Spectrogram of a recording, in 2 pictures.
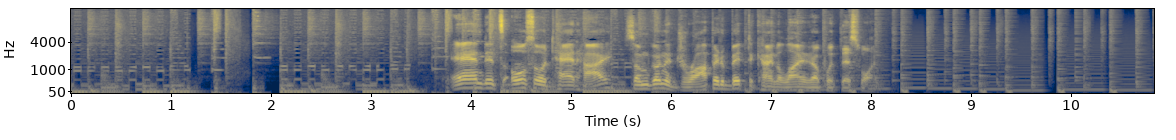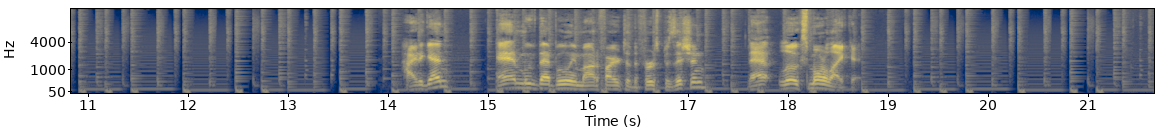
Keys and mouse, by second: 0.4 Tab, 2.6 click, 4.0 g, 8.9 Tab, 9.6 Tab, 10.0 Tab, 10.7 Tab, 11.2 g, 12.7 Tab, 14.3 click, 15.2 Tab, 15.5 click, 16.0-17.0 drag, 19.3-21.4 shift+middle drag.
